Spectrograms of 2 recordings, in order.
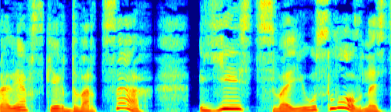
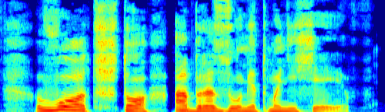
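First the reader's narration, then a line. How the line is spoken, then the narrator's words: Monk roaring as if awakened. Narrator (Russian): монах взревел, словно очнувшись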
